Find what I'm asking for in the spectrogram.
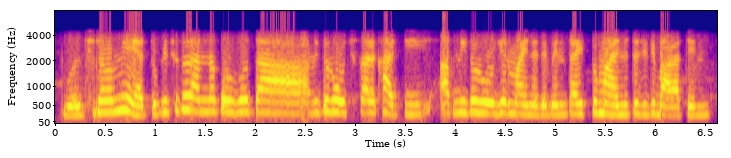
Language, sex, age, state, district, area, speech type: Bengali, female, 18-30, West Bengal, Darjeeling, urban, conversation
